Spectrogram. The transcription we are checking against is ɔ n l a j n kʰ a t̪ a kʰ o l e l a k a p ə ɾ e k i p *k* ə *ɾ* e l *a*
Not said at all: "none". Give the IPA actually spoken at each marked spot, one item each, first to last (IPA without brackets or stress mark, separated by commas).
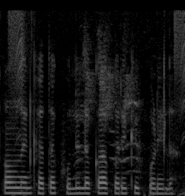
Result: p, ɽ, a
